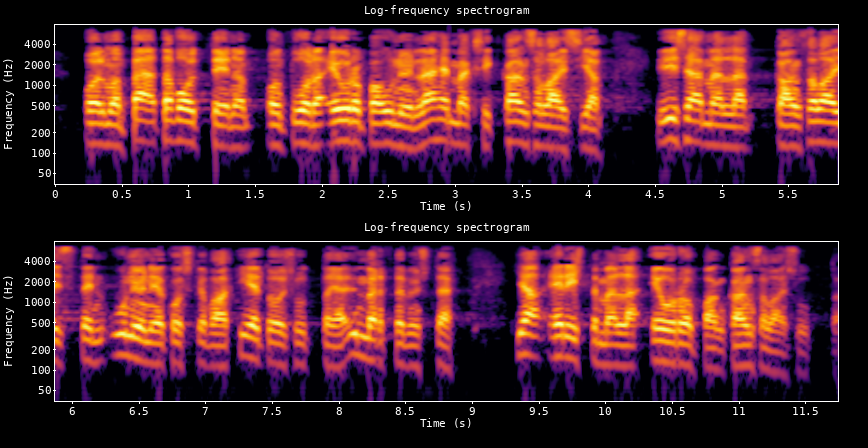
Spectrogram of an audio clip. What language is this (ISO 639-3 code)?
fin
